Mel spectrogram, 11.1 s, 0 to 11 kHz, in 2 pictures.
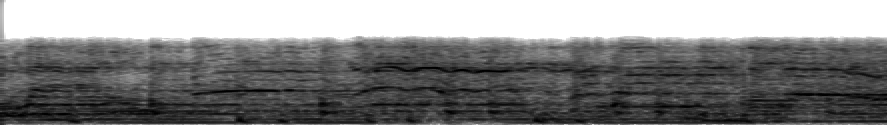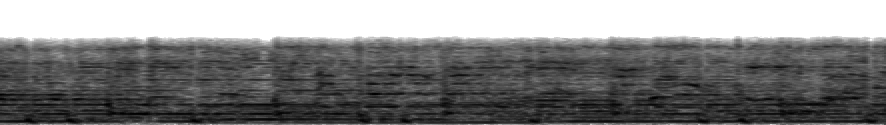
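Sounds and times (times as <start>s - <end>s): men singing into microphones: 0.0s - 6.2s, 7.0s - 11.0s
amplified band playing: 0.0s - 11.0s.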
